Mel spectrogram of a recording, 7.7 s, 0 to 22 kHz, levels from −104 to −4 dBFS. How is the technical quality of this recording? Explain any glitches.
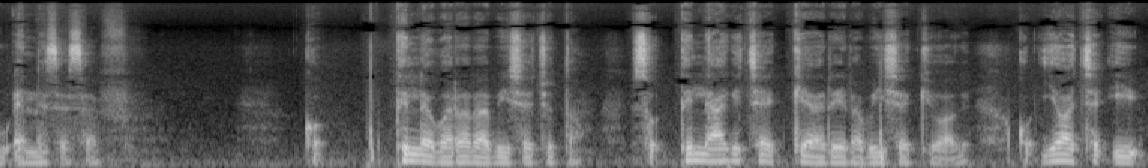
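Good news: I can't hear a single glitch anywhere in this recording, so there's nothing to explain.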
